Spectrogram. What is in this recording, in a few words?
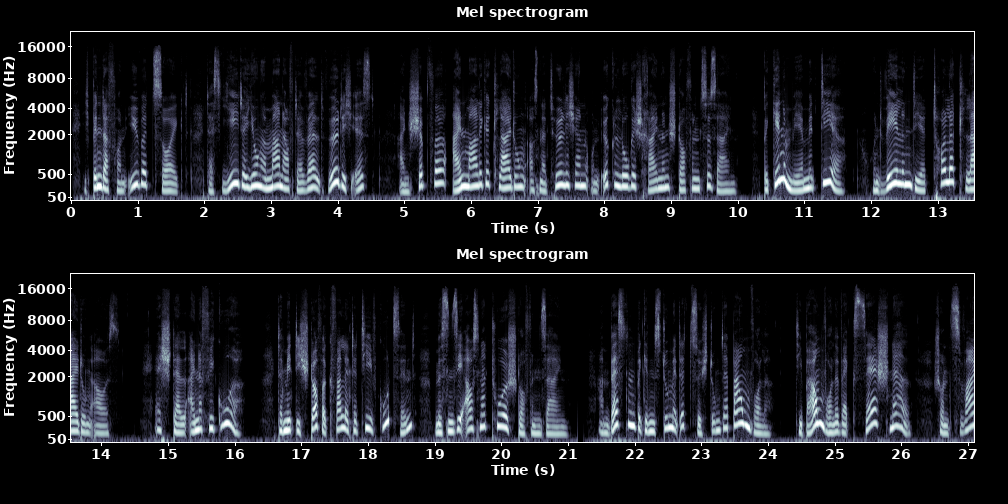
Voice Artist ComputerGame German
